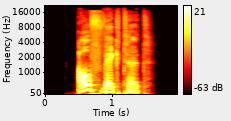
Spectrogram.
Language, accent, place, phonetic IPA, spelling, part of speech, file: German, Germany, Berlin, [ˈaʊ̯fˌvɛktət], aufwecktet, verb, De-aufwecktet.ogg
- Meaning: inflection of aufwecken: 1. second-person plural dependent preterite 2. second-person plural dependent subjunctive II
